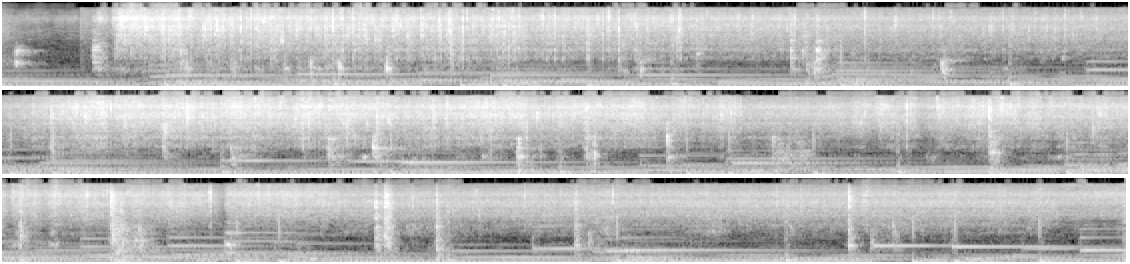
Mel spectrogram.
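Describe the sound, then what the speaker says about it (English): Carrots sauté in a little oil in a separate pan, giving a steady, close sizzle with frequent clinks and scrapes of stirring throughout, no voices. "I will use a separate pan to saute my veggies. Also add a little oil. Carrots, because they're harder to cook."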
